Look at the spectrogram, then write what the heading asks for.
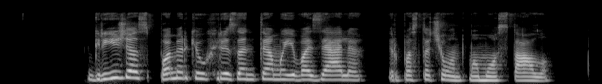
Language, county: Lithuanian, Kaunas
